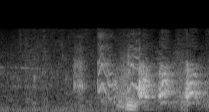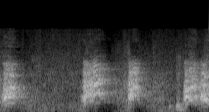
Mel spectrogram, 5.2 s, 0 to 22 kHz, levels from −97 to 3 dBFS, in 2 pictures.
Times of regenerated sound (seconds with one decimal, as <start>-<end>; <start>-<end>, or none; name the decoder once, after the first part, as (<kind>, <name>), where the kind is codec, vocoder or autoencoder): none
